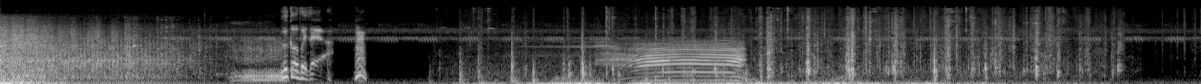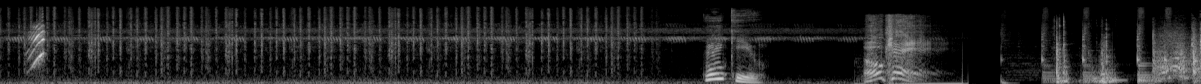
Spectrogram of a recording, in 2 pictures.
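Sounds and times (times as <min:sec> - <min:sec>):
high insect drone: 0:02.1 - 0:20.6
cow mooing: 0:06.0 - 0:07.6.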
